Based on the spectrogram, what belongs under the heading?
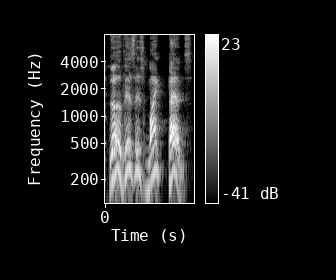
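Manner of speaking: ordinary talk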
